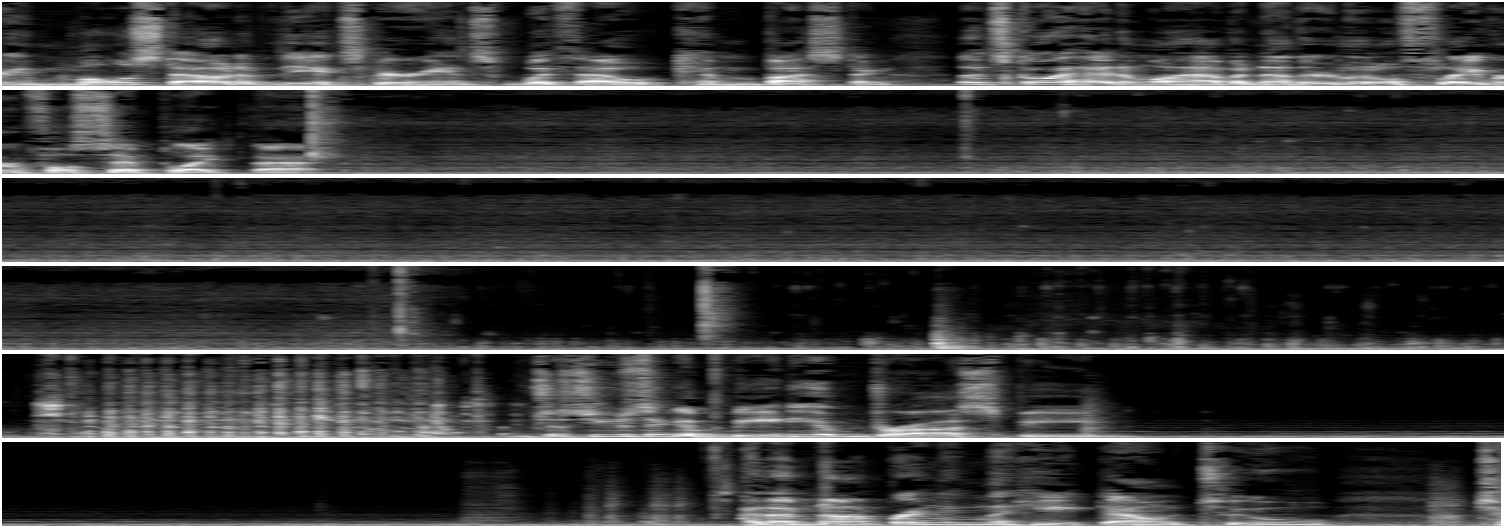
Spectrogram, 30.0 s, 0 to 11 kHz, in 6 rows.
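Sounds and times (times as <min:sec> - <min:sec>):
quiet background music: 0:00.0 - 0:30.0
torch flame hissing: 0:05.9 - 0:16.6
bong water bubbling: 0:10.6 - 0:21.8.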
